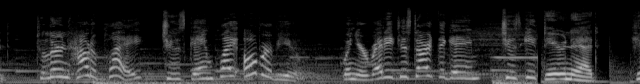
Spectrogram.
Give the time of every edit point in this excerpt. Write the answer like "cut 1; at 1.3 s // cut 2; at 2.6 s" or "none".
cut 1; at 5.3 s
